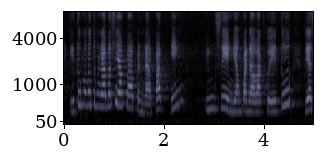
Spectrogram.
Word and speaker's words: Yijing: Ya, Insing ya, bacanya Insing ya.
